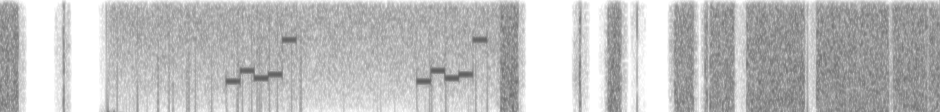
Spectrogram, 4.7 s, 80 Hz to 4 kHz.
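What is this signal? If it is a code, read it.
Five-tone selective call (ZVEI), heard as quick runs of five tones, tones of about 70 ms. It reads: 25344 25344
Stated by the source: ZVEI five-tone call received on SDR.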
